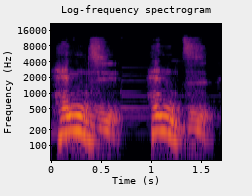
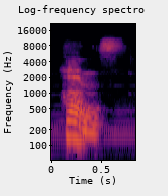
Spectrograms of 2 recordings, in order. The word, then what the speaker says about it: hands: 그러면 어떤 사람들 hands 뭐 이렇게 발음이 되지만 발음을 하겠지만 이때는 D 발음을 가감하게 생략을 해주고 hands 이렇게 해주는 게 좋습니다.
